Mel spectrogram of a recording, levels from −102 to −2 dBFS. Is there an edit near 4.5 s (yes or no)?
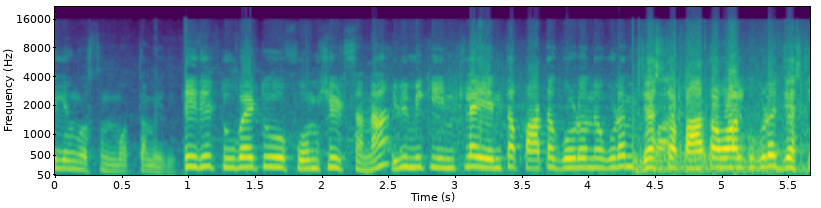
no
